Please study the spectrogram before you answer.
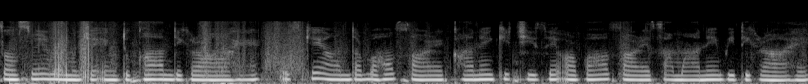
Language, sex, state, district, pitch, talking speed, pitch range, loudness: Hindi, female, Arunachal Pradesh, Papum Pare, 215 Hz, 170 wpm, 210-225 Hz, -15 LUFS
